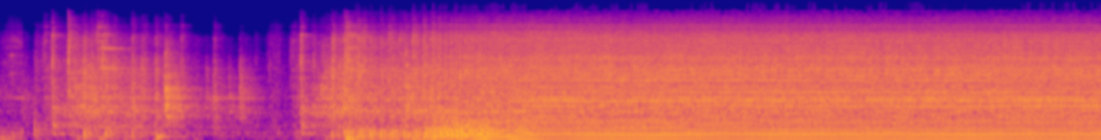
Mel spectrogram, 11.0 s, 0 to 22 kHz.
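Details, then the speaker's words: Generac GP5500 generator, sat unused one to two years, oil was grease-thick when acquired; started cold it sounded fine but as it warms a faint regular knock taps under the fast steady run; source undetermined, engine knock. "all right so I'm not sure how that's sounding on the camera but when I first started this thing cold it didn't sound too bad but as it warms up she starts to knock a little"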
